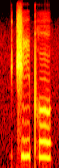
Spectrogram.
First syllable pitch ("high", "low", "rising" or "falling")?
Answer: high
